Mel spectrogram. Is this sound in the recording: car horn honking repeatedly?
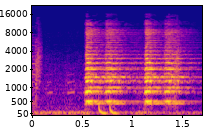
yes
